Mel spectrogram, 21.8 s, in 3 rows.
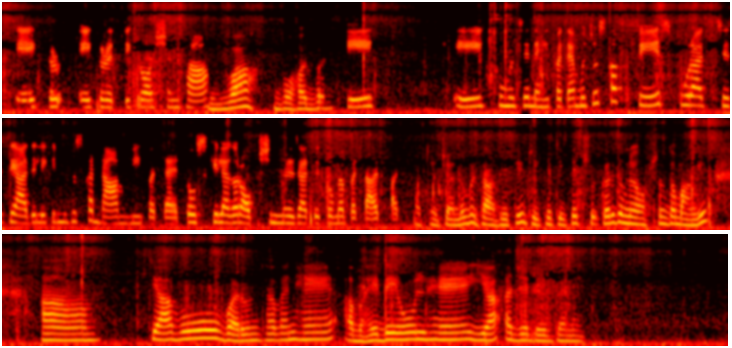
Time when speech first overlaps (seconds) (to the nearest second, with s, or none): none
